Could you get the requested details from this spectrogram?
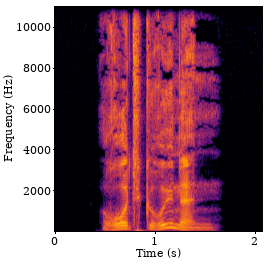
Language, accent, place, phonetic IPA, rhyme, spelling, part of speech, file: German, Germany, Berlin, [ʁoːtˈɡʁyːnən], -yːnən, rot-grünen, adjective, De-rot-grünen.ogg
- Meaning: inflection of rot-grün: 1. strong genitive masculine/neuter singular 2. weak/mixed genitive/dative all-gender singular 3. strong/weak/mixed accusative masculine singular 4. strong dative plural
